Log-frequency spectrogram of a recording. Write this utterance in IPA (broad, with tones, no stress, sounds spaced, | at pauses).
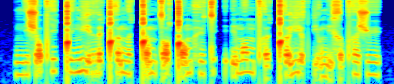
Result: ŋ i˨ ʃ ɔ̰˥˧ pʰ i˥ ǃ i˧˥ ŋ vʲ ə̰˨ r ə̰˥ ǃʰ ə̰˥˧ ŋ ə˥˧ ǃ ə̰˥˩ m t ɔ̰˥˧ ǃ ɔ̰˥ m h y˧˥ t | ʔ ḭ˧˥ m ɔ˥˧ m pʰ ə̰˨ ǃʰ ə̰˧˥ vʲ ɔ̰˥˧ t pʲ ɔ̰˨ ŋ ḭ˥˩ x ə̰˥ pʰ ə˥˧ ʃ y˥˧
